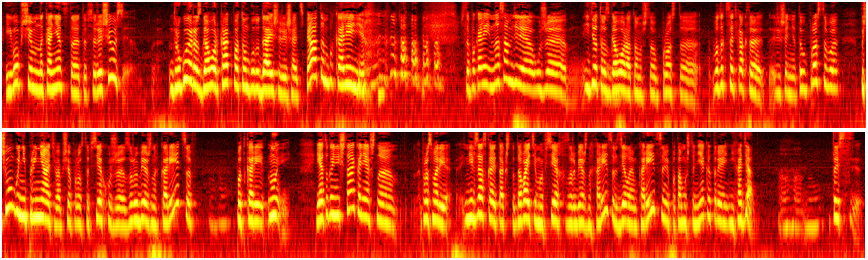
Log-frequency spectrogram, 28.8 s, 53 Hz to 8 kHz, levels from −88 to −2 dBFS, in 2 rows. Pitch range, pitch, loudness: 220-290 Hz, 250 Hz, -22 LUFS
